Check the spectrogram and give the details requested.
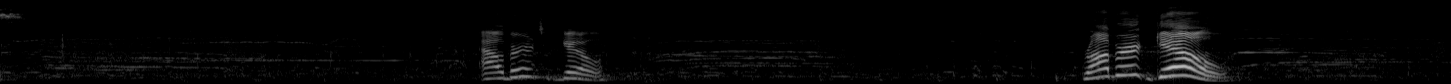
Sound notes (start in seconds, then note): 0.5 cheering and Applause; 7.1 cheering and Applause; 14.2 cheering and Applause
